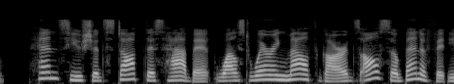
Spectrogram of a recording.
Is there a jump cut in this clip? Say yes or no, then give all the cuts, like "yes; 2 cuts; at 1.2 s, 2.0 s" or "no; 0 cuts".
no; 0 cuts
